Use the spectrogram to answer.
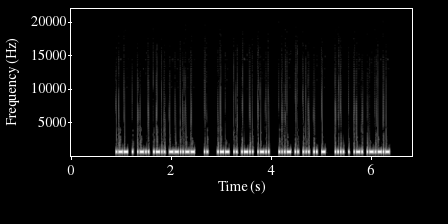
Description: Morse code, heard as a keyed tone, about 41 wpm, 690 Hz. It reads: WELL, I WILL VISIT HER.
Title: Sentences from Top 1000 Words - Review Part 6 - 45wpm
